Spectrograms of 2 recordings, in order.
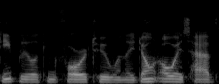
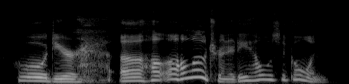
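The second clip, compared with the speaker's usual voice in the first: weary, tired, stumbling, pitched-up voice; 6 semitones higher, 6 dB louder than usual. Voicing Henry greeting Trinity: tired Henry voice. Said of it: "He does look kinda, like, tired".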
